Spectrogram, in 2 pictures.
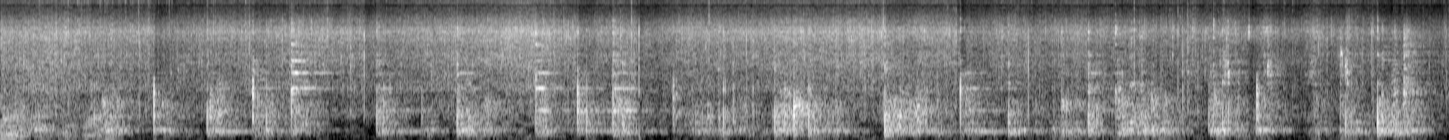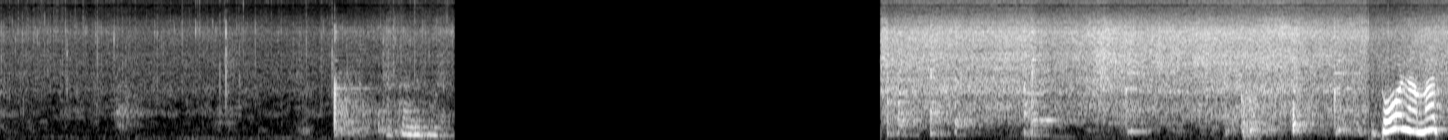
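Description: Onion, garlic and curry leaves with fennel seeds sautéing in a pan for tomato kuzhambu, a loud continuous sizzle with frequent stirring scrapes, a brief silent gap, then the sizzle returns.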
